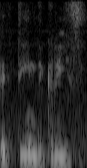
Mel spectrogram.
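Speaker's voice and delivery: imitated Scottish accent. Echoing the other speaker's words back: imitating a scottish accent. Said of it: "You sounded so Scottish then".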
